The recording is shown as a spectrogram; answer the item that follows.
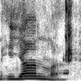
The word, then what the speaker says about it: Iyanla: Yeah, so she had a talk with somebody pronounced Iyanla, right? Van Zandt? – Iyanla. – Don't forget the N, Iyanla.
